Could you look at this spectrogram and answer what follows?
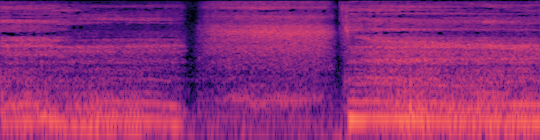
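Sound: imitated heavy breathing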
